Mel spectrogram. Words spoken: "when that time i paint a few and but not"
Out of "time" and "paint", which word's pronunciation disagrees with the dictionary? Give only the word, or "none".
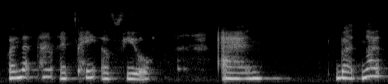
paint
